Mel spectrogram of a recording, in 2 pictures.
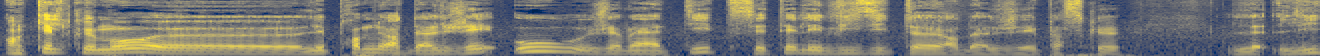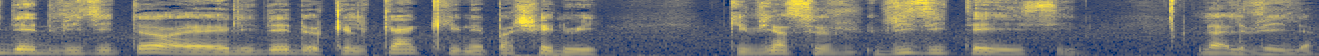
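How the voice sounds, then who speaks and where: Lively intonation runs through this man's medium-pitched voice. He speaks at a fairly slow pace. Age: 60s. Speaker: stage actor. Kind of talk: interview. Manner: hesitant, many fillers.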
